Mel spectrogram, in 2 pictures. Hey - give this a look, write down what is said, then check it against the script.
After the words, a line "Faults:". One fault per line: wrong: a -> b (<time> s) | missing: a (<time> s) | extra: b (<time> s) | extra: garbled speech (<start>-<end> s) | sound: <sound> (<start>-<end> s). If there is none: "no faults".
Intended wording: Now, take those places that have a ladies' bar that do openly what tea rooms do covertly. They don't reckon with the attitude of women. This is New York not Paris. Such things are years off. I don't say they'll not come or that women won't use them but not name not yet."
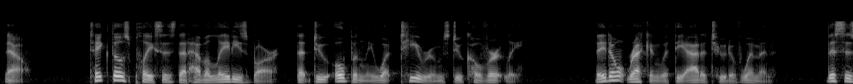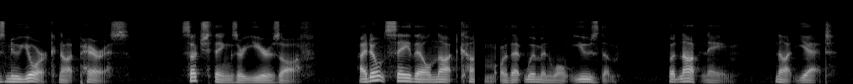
Now, take those places that have a ladies' bar that do openly what tea rooms do covertly. They don't reckon with the attitude of women. This is New York not Paris. Such things are years off. I don't say they'll not come or that women won't use them but not name not yet."
Faults:
sound: dropout (13.3-13.4 s)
